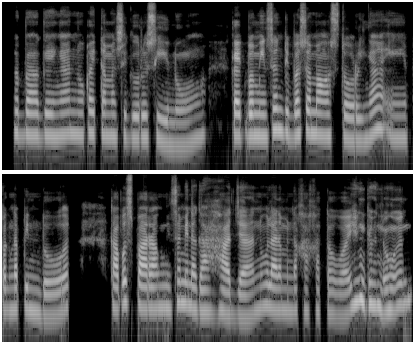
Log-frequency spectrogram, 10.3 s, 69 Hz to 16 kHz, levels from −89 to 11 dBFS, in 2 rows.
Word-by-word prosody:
Sabagay 215 Hz, -1 st, -1 dB
nga 220 Hz, +1 st, -2 dB
'no, 220 Hz, -1 st, -6 dB
kahit 230 Hz, -1 st, -1 dB
naman 210 Hz, 0 st, -3 dB
siguro 205 Hz, -1 st, 0 dB
sino, 175 Hz, +1 st, 0 dB, 0.3 s
kahit 215 Hz, -1 st, +7 dB
ba 210 Hz, 0 st, +3 dB
minsan 215 Hz, +4 st, +2 dB
di 230 Hz, -, -1 dB
ba 215 Hz, +1 st, +2 dB
sa 235 Hz, -, +3 dB
mga 220 Hz, -2 st, +2 dB
story 185 Hz, -2 st, -1 dB
nga 245 Hz, +5 st, -1 dB
eh, 200 Hz, -1 st, -7 dB
'pag 195 Hz, 0 st, -4 dB
napindot 190 Hz, -2 st, -2 dB, 0.5 s
tapos 225 Hz, +4 st, +3 dB
parang 210 Hz, -1 st, +5 dB
minsan 210 Hz, +3 st, -2 dB
may 235 Hz, -3 st, 0 dB
nag-"haha" 190 Hz, -2 st, +1 dB
diyan, 165 Hz, 0 st, -1 dB
wala 220 Hz, -2 st, +2 dB
naman 195 Hz, -1 st, -3 dB
nakakatawa 180 Hz, -3 st, -7 dB
yung 260 Hz, +3 st, +2 dB
ganun. 220 Hz, -2 st, -2 dB
205 Hz, 175 wpm, -22 LUFS, 190-220 Hz, 0.5 s, kahit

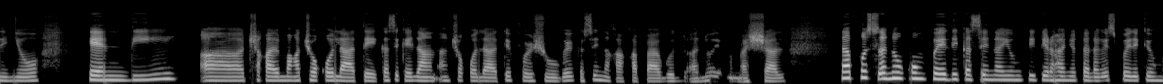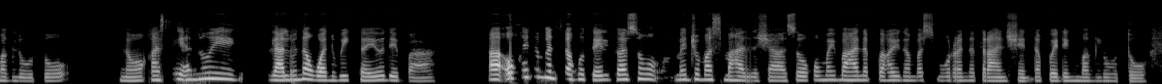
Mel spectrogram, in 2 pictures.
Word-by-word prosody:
ninyo, 175 Hz, +1 st, -3 dB, 0.5 s
candy 205 Hz, +4 st, +3 dB, 0.2 s
at 180 Hz, -1 st, +1 dB
tsaka 180 Hz, -1 st, +1 dB
yung 180 Hz, -, -3 dB
mga 180 Hz, 0 st, 0 dB
tsokolate. 180 Hz, -3 st, 0 dB
Kasi 185 Hz, +5 st, -5 dB
kailangan 175 Hz, -3 st, -1 dB
ang 180 Hz, -, -6 dB
tsokolate 170 Hz, -1 st, -4 dB
for 165 Hz, -2 st, -5 dB
sugar 165 Hz, +3 st, -5 dB
kasi 180 Hz, +6 st, -6 dB
nakakapagod 150 Hz, -3 st, -5 dB
ano, 145 Hz, +7 st, -8 dB
eh, 190 Hz, -, -10 dB
mamasyal. 145 Hz, +1 st, -1 dB, 0.5 s
Tapos 295 Hz, +1 st, +5 dB
ano, 270 Hz, +2 st, +6 dB
kung 275 Hz, -1 st, +3 dB
puwede 245 Hz, -2 st, +4 dB
kasi 225 Hz, -1 st, -1 dB
na 210 Hz, -1 st, -1 dB
yung 205 Hz, 0 st, -2 dB
titirahan 200 Hz, -2 st, -1 dB
niyo 190 Hz, -, -4 dB
talaga 185 Hz, -1 st, -3 dB
is -, -, -9 dB
puwede 190 Hz, -2 st, -1 dB
kayong 185 Hz, -2 st, -4 dB
magluto, 165 Hz, 0 st, -7 dB, 0.5 s
'no. 175 Hz, +1 st, -1 dB
Kasi 205 Hz, +3 st, -1 dB
ano, 235 Hz, +5 st, +3 dB
eh, 245 Hz, -4 st, +3 dB, 0.2 s
lalo 205 Hz, +1 st, +5 dB
na 240 Hz, -1 st, +6 dB
1 190 Hz, -2 st, +3 dB
week 200 Hz, 0 st, -2 dB
kayo, 185 Hz, +2 st, +1 dB
'di 190 Hz, -2 st, -2 dB
ba? 160 Hz, -1 st, -7 dB, 0.6 s
Ah, 230 Hz, -, +12 dB
okey 330 Hz, +5 st, +4 dB
naman 330 Hz, -4 st, +3 dB
sa 245 Hz, -, +6 dB
hotel 215 Hz, -2 st, 0 dB
kaso 230 Hz, +1 st, +2 dB, 0.2 s
medyo 220 Hz, +2 st, 0 dB
mas 220 Hz, -2 st, +1 dB
mahal 195 Hz, -3 st, +1 dB
siya. 175 Hz, 0 st, -3 dB
So, 185 Hz, 0 st, -2 dB
kung 200 Hz, 0 st, -4 dB
may 210 Hz, -, -1 dB
mahanap 200 Hz, -1 st, +1 dB
pa 190 Hz, -, -1 dB
kayo 190 Hz, 0 st, 0 dB
na 185 Hz, -1 st, -6 dB
mas 185 Hz, 0 st, -7 dB
mura 180 Hz, 0 st, -4 dB
na 180 Hz, -, -8 dB
transient 170 Hz, -2 st, -2 dB
na 175 Hz, -, -3 dB
pwedeng 170 Hz, 0 st, -3 dB
magluto, 160 Hz, -3 st, -8 dB
185 Hz, 175 wpm, -24 LUFS, 170-210 Hz, 0.6 s, Ah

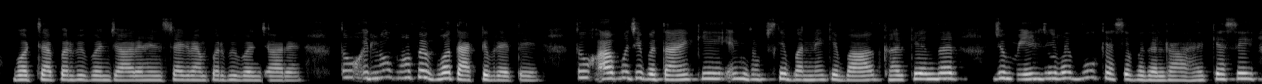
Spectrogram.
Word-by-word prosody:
WhatsApp 210 Hz, 0 st, +1 dB
पर 215 Hz, -1 st, +1 dB
भी 215 Hz, +1 st, -1 dB
बन 205 Hz, 0 st, -2 dB
जा 195 Hz, -1 st, -2 dB
रहे 200 Hz, 0 st, 0 dB
हैं 200 Hz, -, -2 dB
इंस्टग्राम 200 Hz, 0 st, -2 dB
पर 205 Hz, +1 st, -3 dB
भी 205 Hz, +1 st, -2 dB
बन 195 Hz, 0 st, -2 dB
जा 190 Hz, 0 st, -3 dB
रहे 190 Hz, 0 st, -4 dB
हैं 190 Hz, +1 st, -12 dB, 0.4 s
तो 320 Hz, 0 st, -6 dB
इन 285 Hz, -2 st, -2 dB
लोग 325 Hz, 0 st, -9 dB
वहाँ 310 Hz, +1 st, -3 dB
पे 330 Hz, -2 st, +3 dB
बहुत 255 Hz, +1 st, +3 dB
एक्टिव 210 Hz, 0 st, +3 dB
रहते 195 Hz, -1 st, -2 dB
हैं। 190 Hz, -1 st, -6 dB, 0.4 s
तो 310 Hz, 0 st, 0 dB, 0.2 s
आप 270 Hz, 0 st, +5 dB
मुझे 290 Hz, -1 st, -3 dB
बताएँ 225 Hz, -1 st, +3 dB
कि 265 Hz, 0 st, +2 dB
इन 260 Hz, -1 st, +1 dB
ग्रुप्स 230 Hz, 0 st, -4 dB
के 255 Hz, 0 st, +4 dB
बनने 210 Hz, 0 st, -1 dB
के 225 Hz, 0 st, +3 dB
बाद 205 Hz, +2 st, 0 dB
घर 215 Hz, 0 st, +1 dB
के 255 Hz, 0 st, +6 dB
अंदर 255 Hz, +1 st, +4 dB, 0.4 s
जो 280 Hz, +2 st, +1 dB
मेल 245 Hz, +2 st, +2 dB
जो 270 Hz, +1 st, 0 dB
है -, -, 0 dB
वो 315 Hz, +3 st, -7 dB
कैसे 245 Hz, -3 st, +2 dB
बदल 195 Hz, -1 st, +1 dB
रहा 195 Hz, -1 st, -3 dB
है? 195 Hz, +2 st, -4 dB
कैसे 250 Hz, +1 st, +3 dB
215 Hz, 225 wpm, -22 LUFS, 200-260 Hz, 0.4 s, के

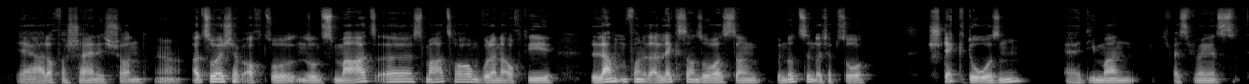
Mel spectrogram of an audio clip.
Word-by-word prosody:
Ja, 80 Hz, +1 st, -1 dB
doch 85 Hz, 0 st, -2 dB
wahrscheinlich 90 Hz, -3 st, -2 dB
schon, 80 Hz, 0 st, -4 dB
ja. 80 Hz, +1 st, -7 dB
Also -, -, +2 dB
zum 130 Hz, -, +7 dB
Beispiel 130 Hz, 0 st, +4 dB
ich -, -, -7 dB
habe -, -, +1 dB
auch 100 Hz, -, -6 dB
so 90 Hz, -1 st, +1 dB
so 95 Hz, +1 st, +1 dB
'n 90 Hz, -, -2 dB
Smart, 95 Hz, +11 st, +3 dB
äh 130 Hz, +1 st, +1 dB
Smart-Home, 120 Hz, -2 st, -1 dB
wo 100 Hz, -, +3 dB
dann 95 Hz, -1 st, +2 dB
auch 90 Hz, +1 st, -2 dB
die 95 Hz, 0 st, -1 dB, 0.3 s
Lampen 115 Hz, -, +5 dB
von 120 Hz, -2 st, +1 dB
Alexa 115 Hz, +5 st, +1 dB
und 110 Hz, -, +1 dB
so 105 Hz, -2 st, +2 dB
was 100 Hz, +1 st, +2 dB
dann 95 Hz, -1 st, -2 dB
benutzt 115 Hz, +7 st, 0 dB
sind. -, -, 0 dB
Also, 85 Hz, -, 0 dB
ich -, -, -8 dB
habe 85 Hz, -, -7 dB
so 85 Hz, +1 st, -2 dB, 0.5 s
Steckdosen, 90 Hz, -1 st, +1 dB, 0.3 s
äh, 90 Hz, 0 st, -7 dB
die 95 Hz, +2 st, -5 dB
man 95 Hz, -1 st, 0 dB, 0.2 s
ich -, -, -25 dB
weiß -, -, -4 dB
nicht, -, -, -8 dB
wie -, -, -9 dB
man 95 Hz, -, 0 dB
die -, -, 0 dB
jetzt, 85 Hz, -3 st, -4 dB
95 Hz, 215 wpm, -24 LUFS, 90-115 Hz, 0.5 s, zum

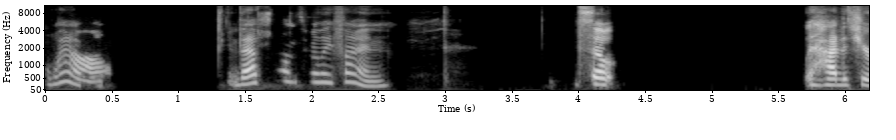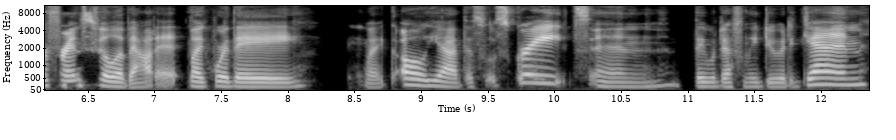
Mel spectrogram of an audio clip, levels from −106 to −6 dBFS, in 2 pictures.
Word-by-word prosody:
Wow. 325 Hz, +9 st, -7 dB, 0.9 s
That 285 Hz, +5 st, -1 dB
sounds 380 Hz, -3 st, -14 dB
really 340 Hz, -1 st, -12 dB
fun. 210 Hz, -, -11 dB, 1.4 s
So -, -, +5 dB, 1.5 s
How 235 Hz, -1 st, +7 dB
did 230 Hz, -1 st, +1 dB
your -, -, 0 dB
friends 205 Hz, 0 st, +2 dB
feel 195 Hz, -4 st, -1 dB
about 170 Hz, -, -2 dB
it? -, -, -3 dB
Like, 180 Hz, 0 st, -2 dB
were 185 Hz, -, -2 dB
they, 165 Hz, +1 st, +1 dB, 0.4 s
like, -, -, -12 dB
"Oh, 235 Hz, -3 st, 0 dB
yeah, 200 Hz, -2 st, -2 dB
this -, -, -9 dB
was -, -, -1 dB
greats," 325 Hz, +2 st, +4 dB
and, 180 Hz, +4 st, -13 dB
they 175 Hz, -, -8 dB
would 175 Hz, 0 st, -13 dB
definitely 165 Hz, +1 st, -8 dB
do 165 Hz, -1 st, -10 dB
it 160 Hz, -, -9 dB
again? 245 Hz, +3 st, +3 dB
205 Hz, 140 wpm, -26 LUFS, 175-255 Hz, 1.5 s, How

